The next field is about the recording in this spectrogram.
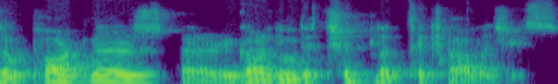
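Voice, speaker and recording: A man's dark, mellow, somewhat breathy voice at a medium pitch, with ordinary pitch variation over a quiet background. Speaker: panel moderator. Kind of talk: panel discussion moderation. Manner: halting with many fillers.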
